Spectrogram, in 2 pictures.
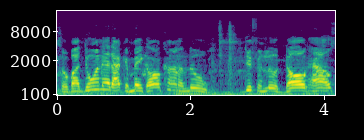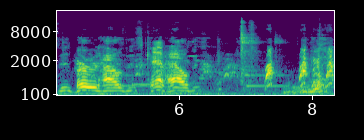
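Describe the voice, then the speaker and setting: A man speaks at a fairly slow pace in a fairly high pitch, leaving long, frequent pauses. Music plays in the background. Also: fairly even intonation. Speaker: homesteader. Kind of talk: casual talk to camera. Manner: casual, profane.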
